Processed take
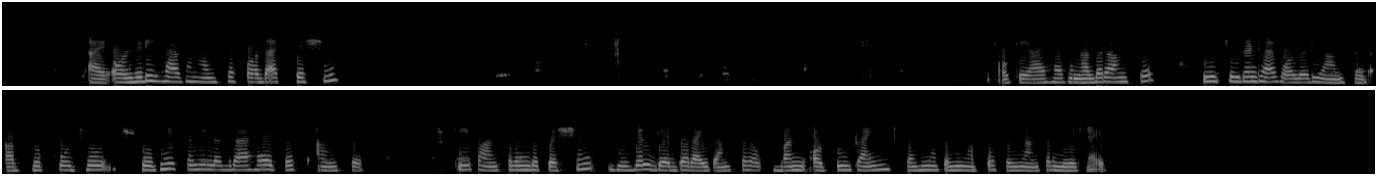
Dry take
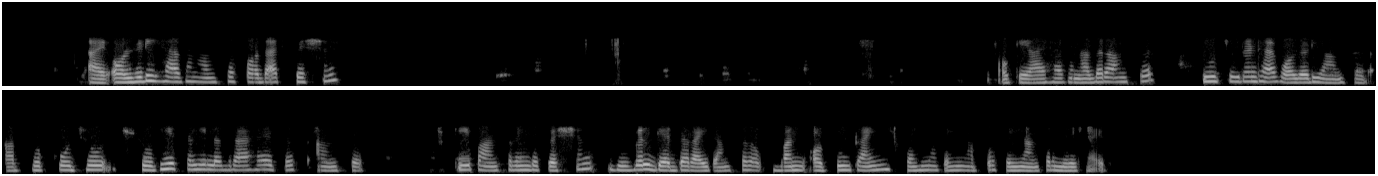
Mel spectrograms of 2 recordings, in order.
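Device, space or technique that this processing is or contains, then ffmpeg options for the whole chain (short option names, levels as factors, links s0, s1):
AM radio: -af "highpass=160,lowpass=3300,acompressor=threshold=0.0501:ratio=6,asoftclip=type=tanh:threshold=0.0891,tremolo=f=0.73:d=0.34,volume=0.631"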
